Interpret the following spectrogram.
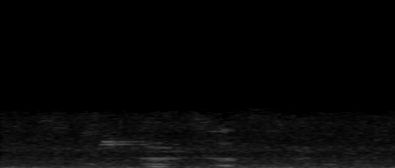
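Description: A pause in a man's reading: low room noise with a few faint, brief voices in the background.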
